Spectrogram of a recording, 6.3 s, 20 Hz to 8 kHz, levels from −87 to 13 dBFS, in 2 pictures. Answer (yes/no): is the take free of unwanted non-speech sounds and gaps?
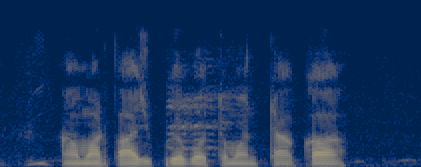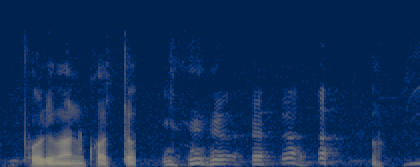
no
